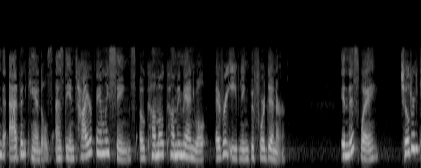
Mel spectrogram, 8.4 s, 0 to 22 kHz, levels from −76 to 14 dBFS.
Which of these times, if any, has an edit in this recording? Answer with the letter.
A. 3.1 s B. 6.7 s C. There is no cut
B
